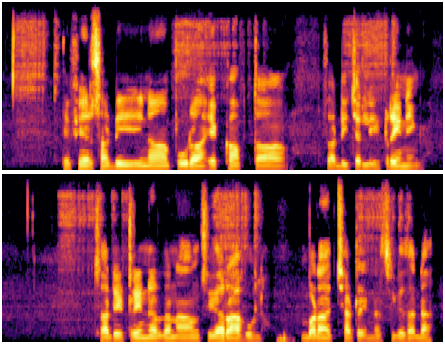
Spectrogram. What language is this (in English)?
Punjabi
